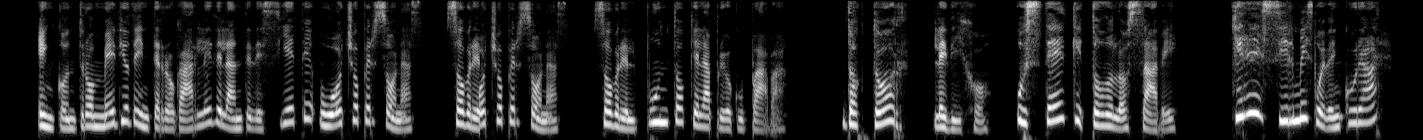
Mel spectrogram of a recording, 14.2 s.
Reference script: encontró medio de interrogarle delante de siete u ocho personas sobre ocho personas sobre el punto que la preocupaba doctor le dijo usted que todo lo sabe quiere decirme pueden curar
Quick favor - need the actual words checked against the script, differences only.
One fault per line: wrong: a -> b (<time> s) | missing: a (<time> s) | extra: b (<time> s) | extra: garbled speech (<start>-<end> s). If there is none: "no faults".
no faults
